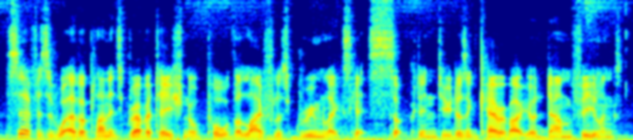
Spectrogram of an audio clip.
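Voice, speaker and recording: A man's voice: on the low side, little pitch movement, brisk, gravelly, a bit bright. A man hosting a game playthrough with casual, wry, sweary commentary. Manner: wry, sweary, reads game text aloud. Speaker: gaming video host. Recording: faint noise, game ambience.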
